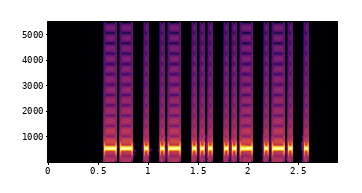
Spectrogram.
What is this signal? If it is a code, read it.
Morse code, heard as a keyed tone, about 30 wpm, 550 Hz. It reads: MEASURE
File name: Ultimate Word List / 30WPM Ultimate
